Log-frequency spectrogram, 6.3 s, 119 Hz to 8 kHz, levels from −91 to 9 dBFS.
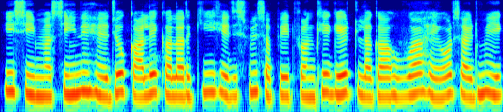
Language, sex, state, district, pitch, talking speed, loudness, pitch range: Hindi, female, Punjab, Pathankot, 230 Hz, 180 wpm, -15 LUFS, 220-250 Hz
